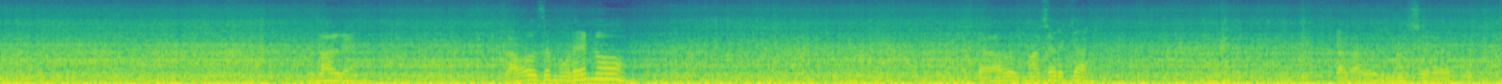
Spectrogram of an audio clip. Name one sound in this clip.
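Wind rushes loudly past at speed.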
